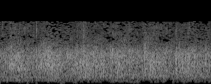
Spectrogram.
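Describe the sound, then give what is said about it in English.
A church audience claps their hands in praise during a morning service. The clapping is dense and steady, holding at an even loudness for the whole stretch without a break. “Give Him one more hand clap of praise if you love Him this morning.”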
